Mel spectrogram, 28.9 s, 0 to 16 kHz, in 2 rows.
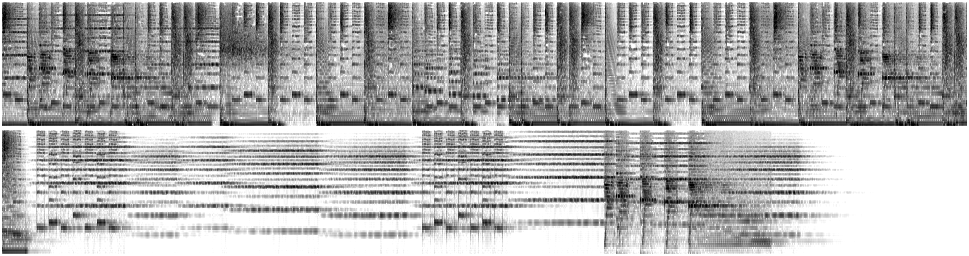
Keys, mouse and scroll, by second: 0.0 click, 1.5 click, 2.6 middle click, 3.0 scroll up 2, 3.3 middle click, 7.1 click, 7.5 click, 13.1 click, 13.7 click, 14.2 shift+right click, 18.1 click, 19.7 click, 20.5 click, 20.9 right click, 21.7 click, 26.0 click, 27.7 4, 27.9 Return.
